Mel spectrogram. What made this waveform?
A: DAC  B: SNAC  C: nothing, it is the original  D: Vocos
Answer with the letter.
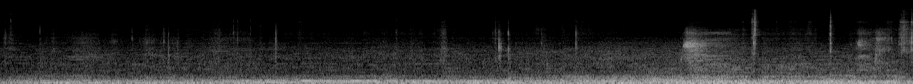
B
